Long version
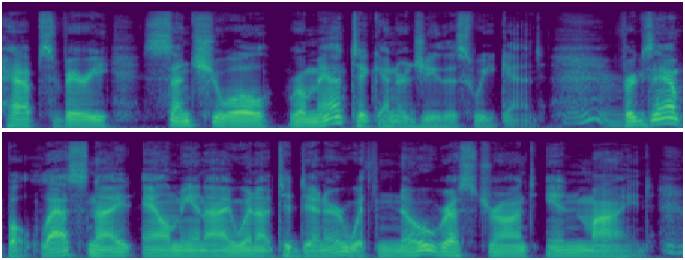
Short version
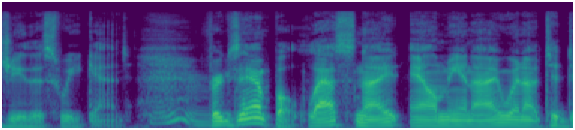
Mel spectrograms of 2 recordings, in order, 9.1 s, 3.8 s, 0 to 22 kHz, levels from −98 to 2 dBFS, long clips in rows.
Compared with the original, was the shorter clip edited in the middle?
no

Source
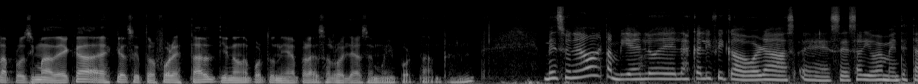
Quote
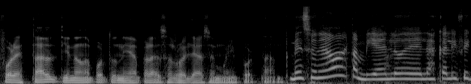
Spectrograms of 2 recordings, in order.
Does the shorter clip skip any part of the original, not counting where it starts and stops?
yes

